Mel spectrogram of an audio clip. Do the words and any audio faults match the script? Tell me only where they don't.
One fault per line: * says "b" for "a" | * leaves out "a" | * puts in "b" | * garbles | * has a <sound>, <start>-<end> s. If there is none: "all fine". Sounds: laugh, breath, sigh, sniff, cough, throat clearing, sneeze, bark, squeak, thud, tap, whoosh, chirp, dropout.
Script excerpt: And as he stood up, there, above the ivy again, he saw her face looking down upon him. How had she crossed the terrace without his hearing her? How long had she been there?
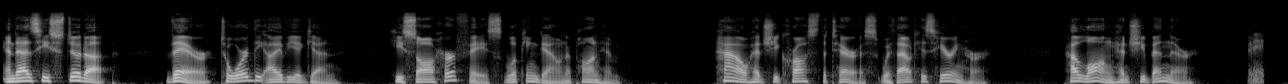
* says "toward" for "above"
* has a laugh, 12.5-12.6 s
